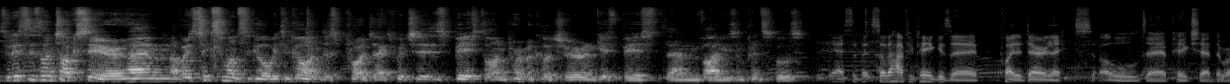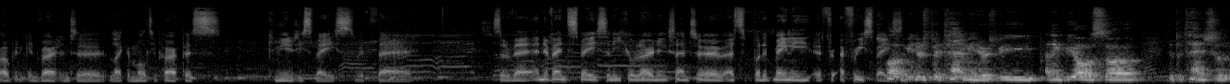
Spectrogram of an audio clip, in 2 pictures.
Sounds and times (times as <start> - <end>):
Speech: 0.0 - 16.5, 17.2 - 24.6
Music: 0.0 - 24.6.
